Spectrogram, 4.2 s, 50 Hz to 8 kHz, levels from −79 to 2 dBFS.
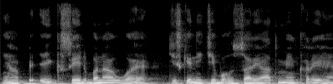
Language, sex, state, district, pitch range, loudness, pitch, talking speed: Hindi, male, Jharkhand, Deoghar, 110-115 Hz, -16 LUFS, 110 Hz, 215 wpm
